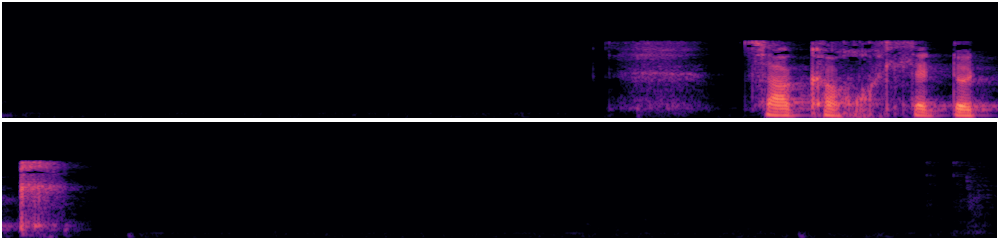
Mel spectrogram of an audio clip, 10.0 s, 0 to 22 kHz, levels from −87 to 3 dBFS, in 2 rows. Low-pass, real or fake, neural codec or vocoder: 5.4 kHz; real; none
